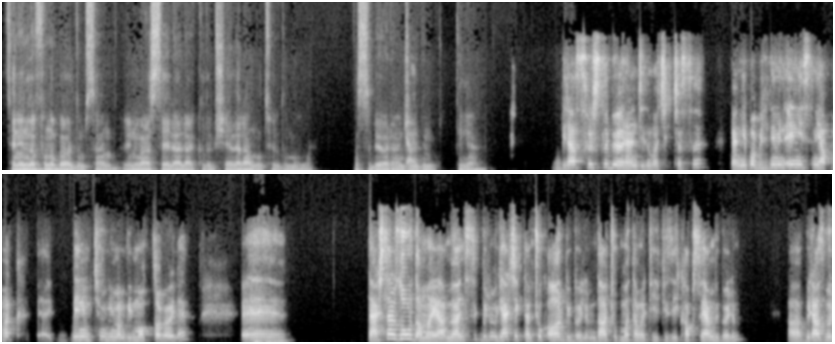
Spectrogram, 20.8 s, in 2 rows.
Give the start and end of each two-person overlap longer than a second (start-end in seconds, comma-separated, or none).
none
